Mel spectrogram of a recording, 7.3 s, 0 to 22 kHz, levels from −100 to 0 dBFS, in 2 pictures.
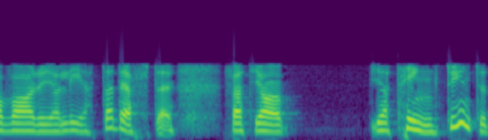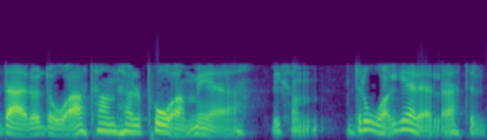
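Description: Nothing stood out on listening to this speech, which carries the narrow band of ordinary G.711 telephone coding.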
